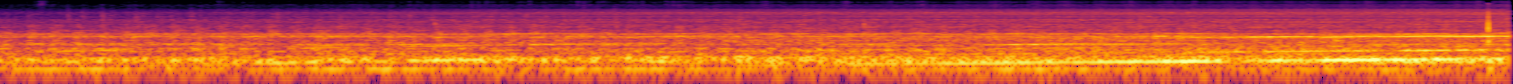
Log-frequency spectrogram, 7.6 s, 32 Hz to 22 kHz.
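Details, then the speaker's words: Beko WMY81283LMB2 washing machine, empty drum spinning up to 1200 rpm: motor whine climbs steadily with a rhythmic thump about four per second; drum wobbles and is unbalanced from a worn spider with one broken arm needing replacement. "You can see that there's a rapid drum. Also, the spider need replacing because a little bit worn out. Just one spider arm that just broke it."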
